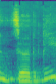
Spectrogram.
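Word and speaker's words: ज़र्दी: बच्चों, क्या आपने यहाँ जर्दी शब्द पर ध्यान दिया है? इसमें ज के नीचे बिंदी है, अर्थात नुक्ता लगा है। नुक्ता वाले वर्णों के उच्चारण में बदलाव आ जाता है।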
